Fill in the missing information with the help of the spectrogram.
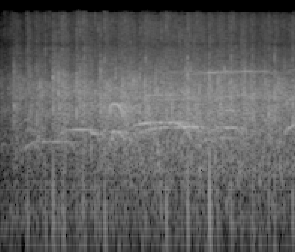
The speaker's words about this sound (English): You're clapping for the wrong thing. That clap should really be for all of the women who continue to put up with the men in this room every day.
